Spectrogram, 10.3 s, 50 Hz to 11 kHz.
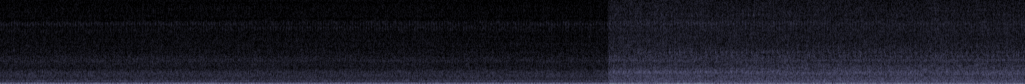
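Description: BMW 435i's 3.0-litre turbocharged inline-six idling steadily, a low hum. About six seconds in, a hiss joins and the sound gets a little louder.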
